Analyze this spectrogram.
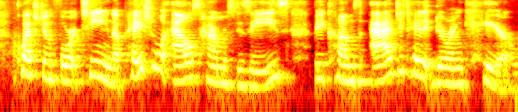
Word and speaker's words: Alzheimer's: And I know I pronounced it Alzheimer's, but it's Alzheimer's. Question 15.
